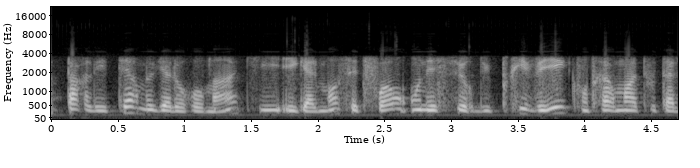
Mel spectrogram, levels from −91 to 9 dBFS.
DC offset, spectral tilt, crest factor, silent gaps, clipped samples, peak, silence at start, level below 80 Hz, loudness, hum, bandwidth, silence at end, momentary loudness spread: under 0.1%; -6 dB/octave; 16 dB; none; under 0.1%; 0 dBFS; 0 s; -70 dBFS; -17 LUFS; 50 Hz at -55 dBFS; 4.6 kHz; 0 s; 5 LU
